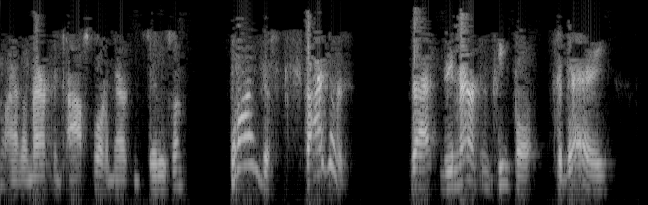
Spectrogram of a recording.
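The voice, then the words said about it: Irish accent. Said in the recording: “As you probably hear from my accent, I came from Ireland”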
